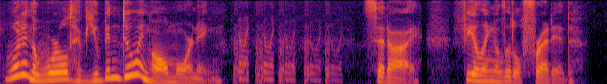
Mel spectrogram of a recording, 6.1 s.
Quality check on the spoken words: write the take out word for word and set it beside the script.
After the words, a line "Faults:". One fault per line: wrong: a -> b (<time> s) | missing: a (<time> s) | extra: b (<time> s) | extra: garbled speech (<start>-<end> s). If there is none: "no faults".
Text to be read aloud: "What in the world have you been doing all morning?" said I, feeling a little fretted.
"What in the world have you been doing all morning?" said I, feeling a little fretted.
Faults:
no faults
